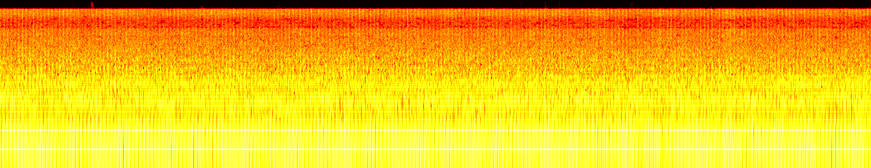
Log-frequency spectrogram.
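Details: Started on choke: a steady, even engine beat of about four pulses a second with no misses or stumbles, running cleanly.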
